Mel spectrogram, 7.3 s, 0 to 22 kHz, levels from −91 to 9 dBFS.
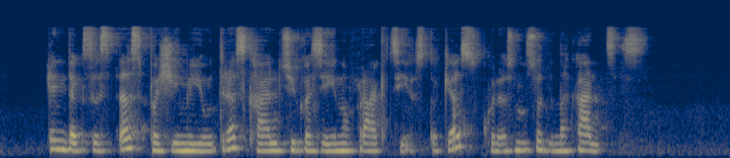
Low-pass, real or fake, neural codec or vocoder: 10.8 kHz; fake; codec, 24 kHz, 3 kbps, HILCodec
